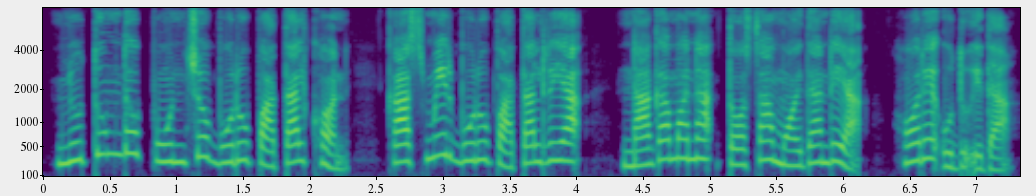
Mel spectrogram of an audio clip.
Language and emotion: Santali, neutral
